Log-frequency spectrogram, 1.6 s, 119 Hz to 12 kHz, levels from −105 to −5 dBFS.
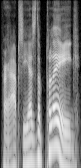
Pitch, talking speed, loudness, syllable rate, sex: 130 Hz, 185 wpm, -15 LUFS, 4.6 syllables/s, male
